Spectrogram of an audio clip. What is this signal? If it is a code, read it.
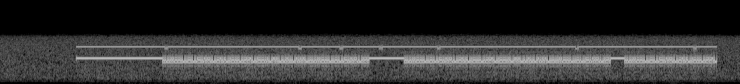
300-baud modem data (Bell 103 tones), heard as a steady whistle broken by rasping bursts, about 300 baud, 200 Hz shift, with phone line noise.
